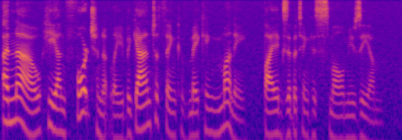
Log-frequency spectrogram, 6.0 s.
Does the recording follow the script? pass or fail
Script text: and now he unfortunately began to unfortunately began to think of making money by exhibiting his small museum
fail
